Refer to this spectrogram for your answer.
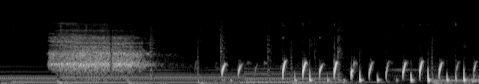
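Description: A brief rushing splash gives way to a rapid series of wet plops and gurgling bubbles, like a hand churning water, growing denser toward the end. Fairly loud, with no talking.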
